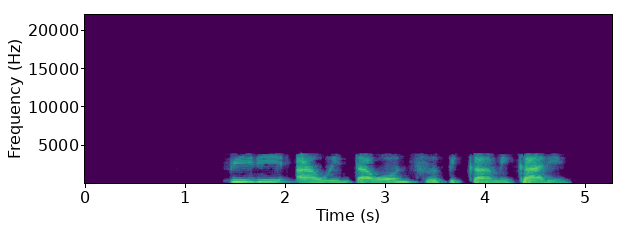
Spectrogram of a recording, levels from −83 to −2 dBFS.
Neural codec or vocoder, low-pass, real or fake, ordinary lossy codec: none; 7.2 kHz; real; AAC, 16 kbps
